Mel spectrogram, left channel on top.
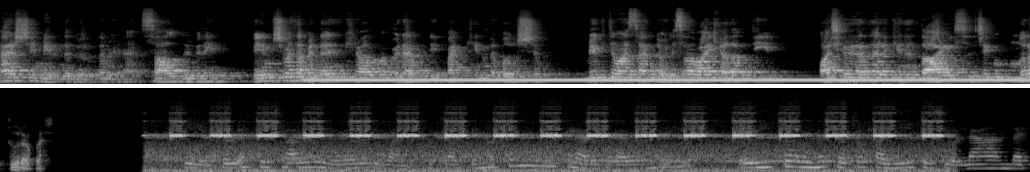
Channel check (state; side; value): different; both; correlation 0.00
